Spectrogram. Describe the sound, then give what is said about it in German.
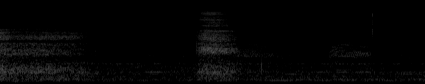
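Faint birds call outdoors in a few short, harsh bursts, spaced apart, heard from a balcony over a quiet, hissy background. “Stimmung, die Stimmung passt ganz einfach die Glocken läuten, die Vögel hört man von draußen.”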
